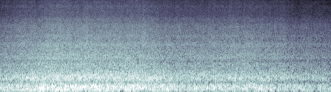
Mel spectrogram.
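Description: Steady, loud rush of Spree river water pouring almost like a waterfall into a former open-cast mine at the Cottbuser Ostsee near Cottbus, Germany, a dense continuous roar heavy in the lows that swells slightly early on and then holds, with no voices.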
